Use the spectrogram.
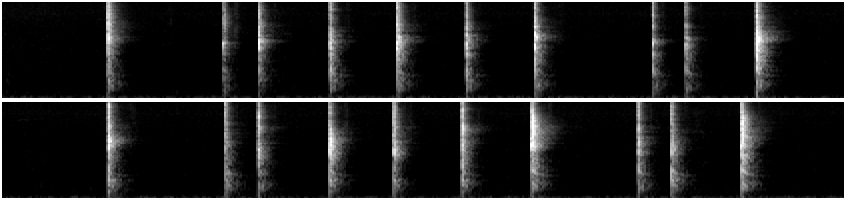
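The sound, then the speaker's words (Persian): A rhythmic pattern of sharp percussive hits, like snaps or claps, played by hand alone with no melody as the rhythm of a well-known song, with some beats louder and the gaps between them varying. “میبینید یک سری ضربات منظمه که شدت اونها تغییر میکنه کشش اونها هم تغییر میکنه یک بار دیگه گوش کنید این ریتم یه آهنگ معروفه ولی شما اون آهنگ به ذهنتون نمیاد چرا چون ملودی اون آهنگ در حال حاضر نیست”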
